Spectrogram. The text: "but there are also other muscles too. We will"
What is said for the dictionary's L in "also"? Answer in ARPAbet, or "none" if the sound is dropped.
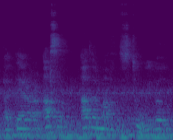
none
